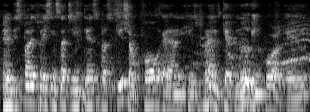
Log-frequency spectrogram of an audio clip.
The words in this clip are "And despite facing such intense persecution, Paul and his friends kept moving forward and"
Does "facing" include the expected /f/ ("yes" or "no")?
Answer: yes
